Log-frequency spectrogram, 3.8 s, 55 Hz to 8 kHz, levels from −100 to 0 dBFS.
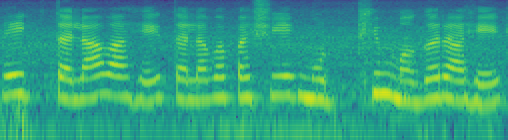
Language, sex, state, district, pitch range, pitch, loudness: Marathi, female, Maharashtra, Mumbai Suburban, 230-265 Hz, 245 Hz, -15 LUFS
